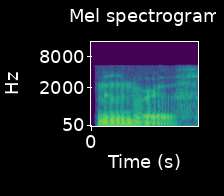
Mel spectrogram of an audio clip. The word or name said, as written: moonroof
